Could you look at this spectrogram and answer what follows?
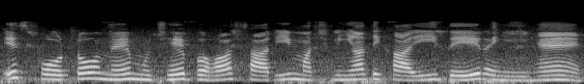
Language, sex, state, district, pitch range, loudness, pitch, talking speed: Hindi, female, Madhya Pradesh, Katni, 210-240 Hz, -14 LUFS, 220 Hz, 115 wpm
